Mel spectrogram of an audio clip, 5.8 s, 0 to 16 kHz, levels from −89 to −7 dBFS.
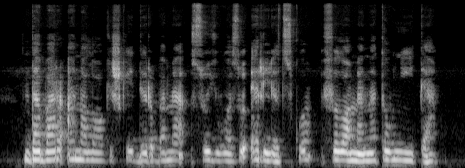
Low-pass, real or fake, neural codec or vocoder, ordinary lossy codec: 14.4 kHz; real; none; MP3, 96 kbps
